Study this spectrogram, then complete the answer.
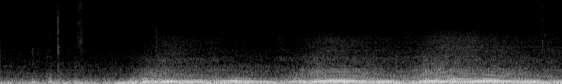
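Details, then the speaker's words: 2012 Nissan Pathfinder after a crank-no-start repair (throttle body and engine computer replaced): smooth, low engine hum rising evenly as it pulls away and accelerates on a test drive, no knocks or misses; engine running normally. "I'm driving testing this car now it's beautiful uh how we fix it details in other videos"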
